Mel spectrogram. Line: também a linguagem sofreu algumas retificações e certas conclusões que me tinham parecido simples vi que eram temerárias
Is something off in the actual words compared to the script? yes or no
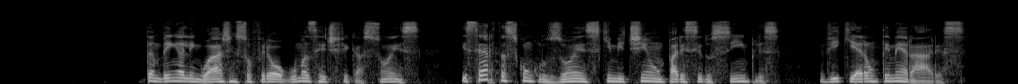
no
